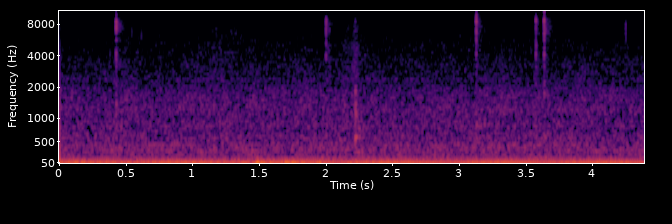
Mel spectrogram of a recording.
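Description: A computer mouse clicking a few times, light and irregular, over a steady low hum.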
